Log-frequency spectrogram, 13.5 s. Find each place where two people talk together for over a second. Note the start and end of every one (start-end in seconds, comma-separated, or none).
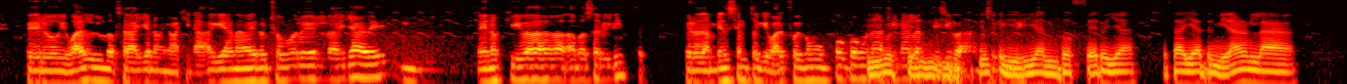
8.7-10.3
